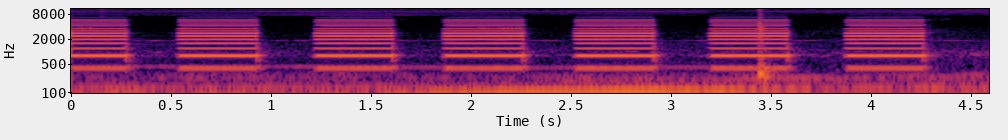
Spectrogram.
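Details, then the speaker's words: Mack truck losing fuel prime, engine off and key off with plenty of air pressure: steady beep-beep alarm about one and a half tones a second keeps repeating; some warning active, cause unknown. "I don't know what that noise is making. Is it low air? No, we have plenty of air. Started making this noise earlier when the key was off and I was outside the truck working on it. And it doesn't stop when I turn the key off."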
